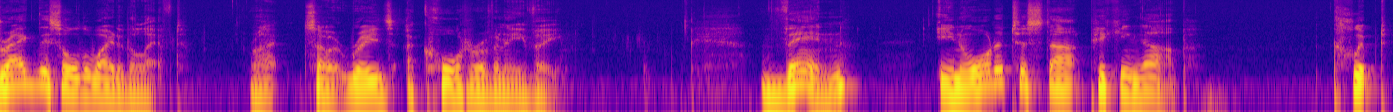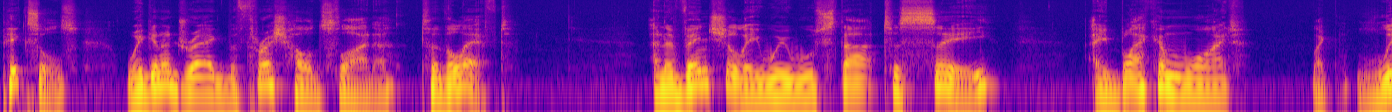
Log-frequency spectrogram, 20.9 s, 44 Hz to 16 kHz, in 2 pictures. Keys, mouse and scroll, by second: 0.0 click, 13.4-20.8 drag.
